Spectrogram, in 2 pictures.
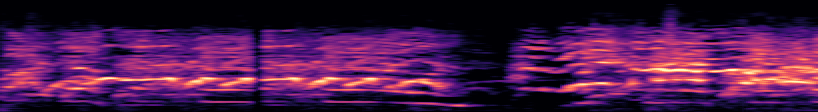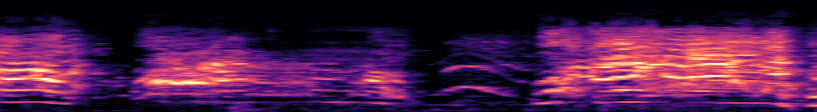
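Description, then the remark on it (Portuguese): Several people on a reality TV show scream and shout excitedly, celebrating a mother's return, in loud, high-pitched bursts, overlapping voices rising in four waves with brief dips between, intense, mixed with some laughter. “Gente, é grito atrás de grito, é né? Gritaria.”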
